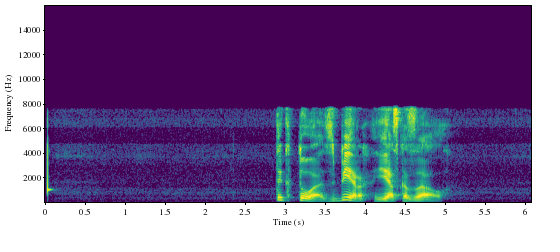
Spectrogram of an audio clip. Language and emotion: Russian, angry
